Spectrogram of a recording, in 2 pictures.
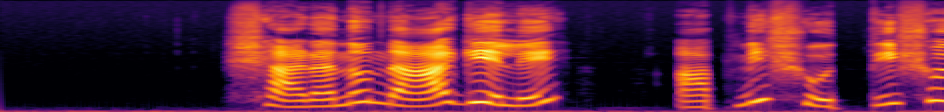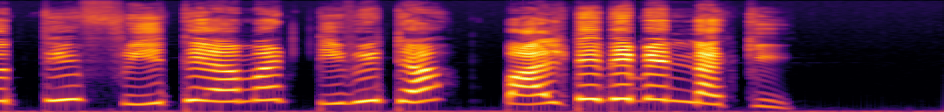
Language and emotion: Bengali, surprised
